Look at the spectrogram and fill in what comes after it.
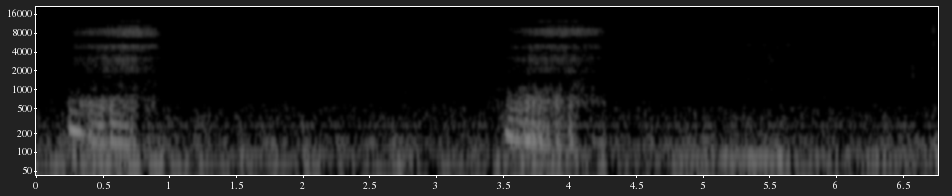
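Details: Soft, low, rumbling snores, two breaths about three seconds apart; quiet, harmless snoring.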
